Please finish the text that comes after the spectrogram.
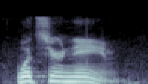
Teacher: we should make sure that our students repeat this question with their voice going down at the end, as this is the intonation pattern of WH questions in English.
